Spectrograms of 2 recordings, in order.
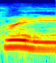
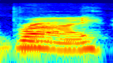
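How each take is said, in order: First: The vowel sounds like 'ee'. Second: The vowel sounds like 'eye'. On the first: The speaker calls it right. "The pronunciation of Brie" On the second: The speaker calls it wrong. "not Bry"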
